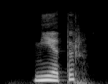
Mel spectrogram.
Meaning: 1. meter/metre (SI unit of measure) 2. meter stick (metre stick) 3. tape measure, measuring tape (at least 1 meter long)
- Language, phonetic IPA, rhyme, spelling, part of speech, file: Russian, [ˈmʲetr], -etr, метр, noun, Ru-метр.ogg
